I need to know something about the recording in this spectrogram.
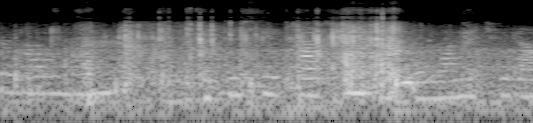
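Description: Quiet background talk of adults with the light crackle of tissue paper being handled in a gift box.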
